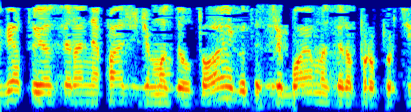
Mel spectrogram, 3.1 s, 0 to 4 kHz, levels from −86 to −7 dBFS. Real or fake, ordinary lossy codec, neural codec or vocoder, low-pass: real; MP3, 16 kbps; none; 3.6 kHz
